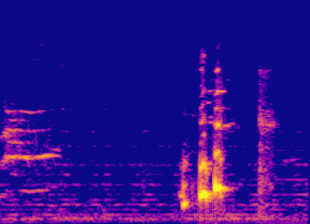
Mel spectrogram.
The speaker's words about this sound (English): Which cat is that?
